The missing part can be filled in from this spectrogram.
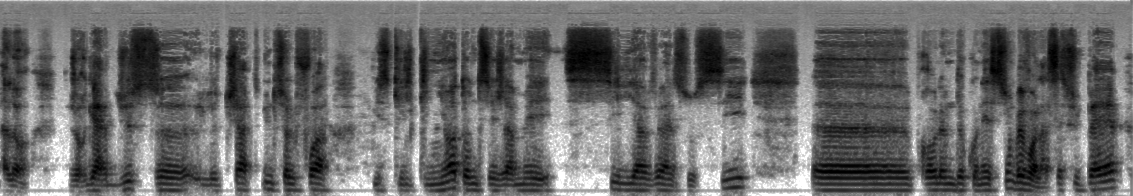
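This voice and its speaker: A Belgian man about to turn sixty, hosting a live webinar as a sales trainer and talking off the cuff with many pauses and hesitations. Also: medium pitch, steady tone, warm tone, breathy edge. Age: 50s. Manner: unscripted and rambling, with frequent hesitations. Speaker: webinar host and network marketing trainer.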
